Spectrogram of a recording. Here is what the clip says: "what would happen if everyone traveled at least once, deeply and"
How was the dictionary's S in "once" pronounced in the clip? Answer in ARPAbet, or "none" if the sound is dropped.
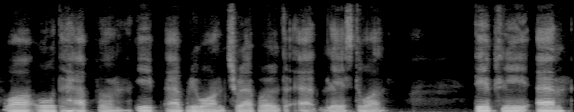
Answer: none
